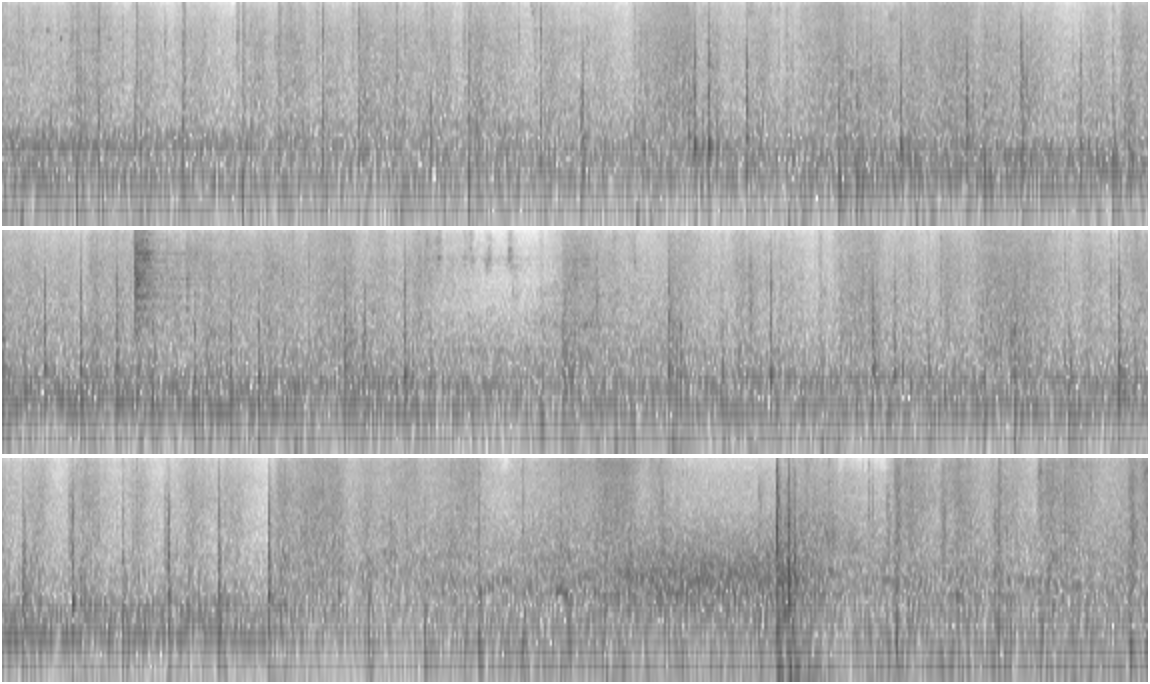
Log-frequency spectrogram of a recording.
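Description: Heavy footsteps clatter quickly across a hard floor.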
